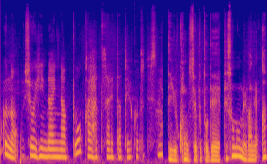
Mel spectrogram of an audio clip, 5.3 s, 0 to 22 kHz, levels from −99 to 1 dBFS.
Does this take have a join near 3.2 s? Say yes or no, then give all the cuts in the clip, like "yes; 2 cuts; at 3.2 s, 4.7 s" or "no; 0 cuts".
yes; 2 cuts; at 3.2 s, 4.4 s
